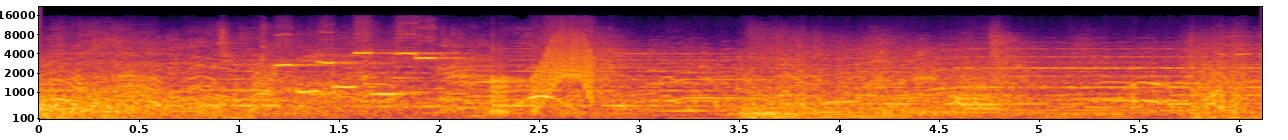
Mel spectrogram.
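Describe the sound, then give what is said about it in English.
A pile of giant tree trunks, released when vine ropes are chopped through, crashes and tumbles down in a loud, continuous clatter of heavy thuds and cracking wood, with high squeals and cries mixed into the commotion throughout. “But before they could attack, one of the Ewoks chopped through some vine ropes and released a pile of logs. The giant tree trunks crashed down on the stormtroopers.”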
